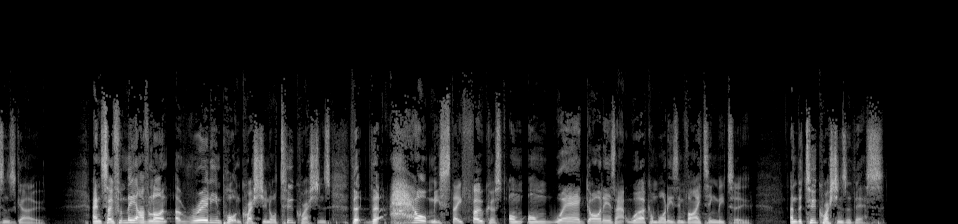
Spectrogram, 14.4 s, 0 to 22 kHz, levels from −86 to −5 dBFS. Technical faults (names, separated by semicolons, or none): none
